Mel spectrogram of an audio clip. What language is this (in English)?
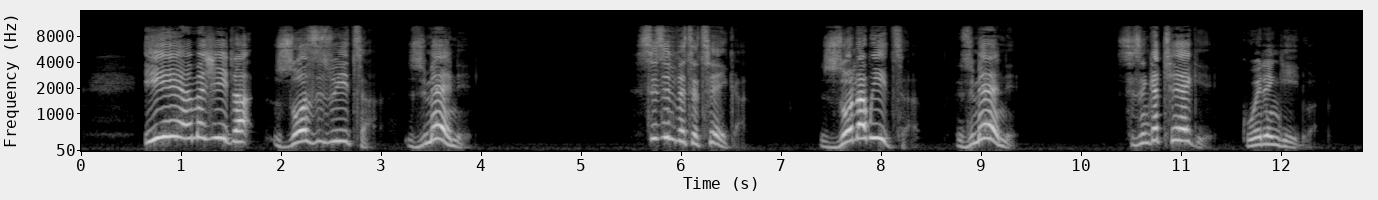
Nyanja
